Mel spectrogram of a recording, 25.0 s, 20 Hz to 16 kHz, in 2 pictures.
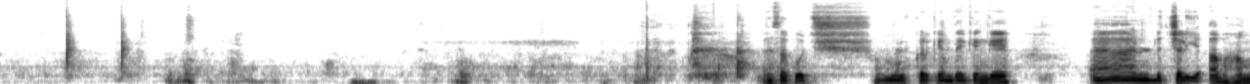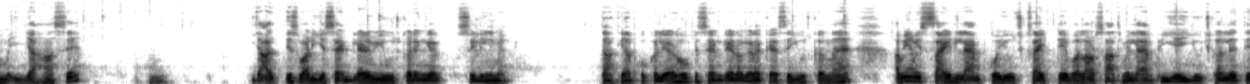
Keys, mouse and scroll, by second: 7.7 alt+middle click, 8.7 scroll down 1, 9.0 alt+middle click, 9.9 alt+middle click, 11.5 scroll down 1, 11.9 alt+middle click, 12.9-13.4 scroll up 1, 13.4 click, 13.7 z, 14.1 middle click, 14.6 scroll down 1, 14.9 middle click, 16.2 click, 16.6 scroll up 1, 16.8 middle click, 18.7 alt+middle click, 20.4 click, 21.4 scroll down 1, 22.1 click, 23.4 z, 23.8 alt+w, 24.3 z, 24.7-25.0 scroll down 1.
